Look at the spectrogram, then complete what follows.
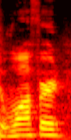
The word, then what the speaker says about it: Wofford: I think I've been pronouncing him as Wofford, and people have been getting mad at me for that. It is Wofford, and I think they'll be able to beat Arizona State.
